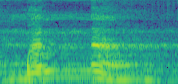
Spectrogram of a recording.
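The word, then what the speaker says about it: Manna: Saya bertanya karena saya tengok tulisannya mana, tapi cara membacanya mana.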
